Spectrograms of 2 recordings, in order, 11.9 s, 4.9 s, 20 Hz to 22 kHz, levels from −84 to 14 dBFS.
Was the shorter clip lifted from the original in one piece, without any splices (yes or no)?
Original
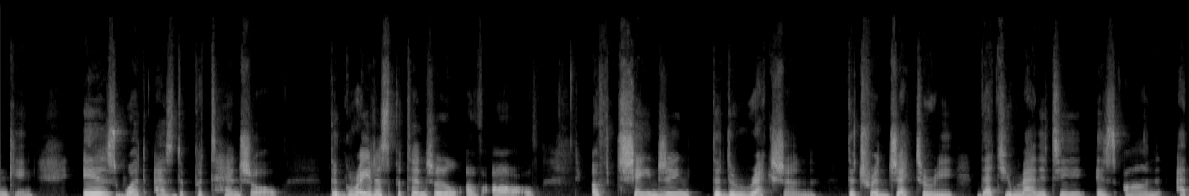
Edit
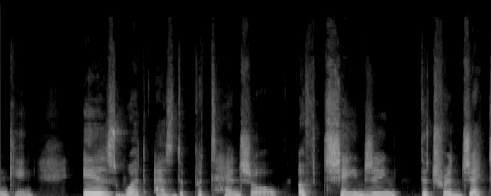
no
